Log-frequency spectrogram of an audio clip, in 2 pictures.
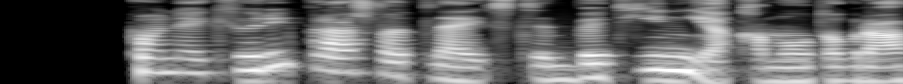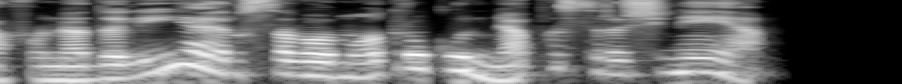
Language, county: Lithuanian, Kaunas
